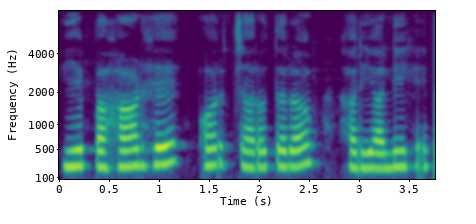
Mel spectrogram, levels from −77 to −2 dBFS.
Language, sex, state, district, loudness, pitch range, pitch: Hindi, female, Odisha, Malkangiri, -16 LUFS, 235-265 Hz, 245 Hz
